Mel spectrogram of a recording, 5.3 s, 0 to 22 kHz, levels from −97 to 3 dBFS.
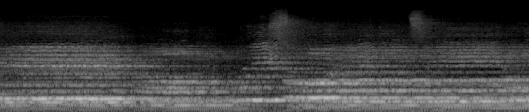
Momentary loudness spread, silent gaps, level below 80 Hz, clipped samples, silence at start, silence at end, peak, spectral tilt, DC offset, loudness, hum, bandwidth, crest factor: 9 LU; none; -66 dBFS; under 0.1%; 0 s; 0 s; -20 dBFS; -5.5 dB/octave; under 0.1%; -33 LUFS; none; 12.5 kHz; 14 dB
